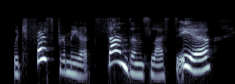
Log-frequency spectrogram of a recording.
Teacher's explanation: it has a rising tone because it is a dependent clause and it's giving us incomplete information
